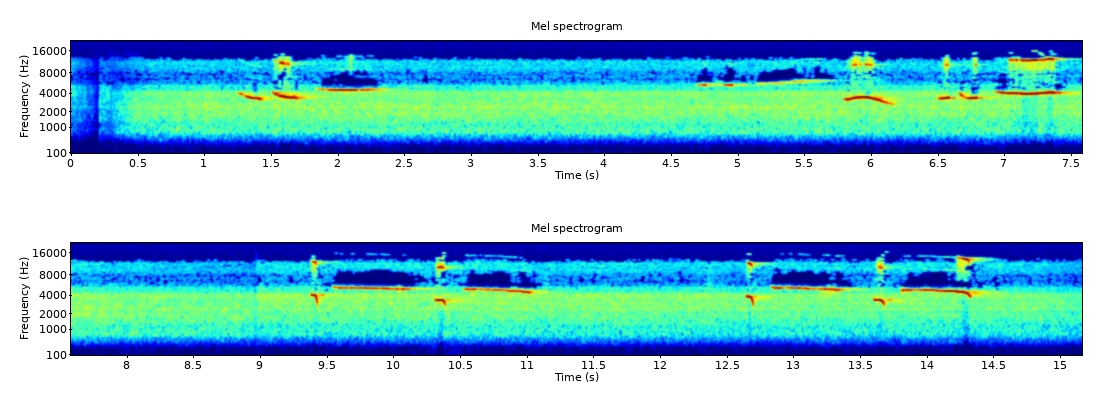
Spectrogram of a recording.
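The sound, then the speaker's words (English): A mountain wagtail gives sharp, high chirps in scattered bursts, some doubled, over a steady rushing background hiss, like running water. “The bird for today is a mountain wagtail.”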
